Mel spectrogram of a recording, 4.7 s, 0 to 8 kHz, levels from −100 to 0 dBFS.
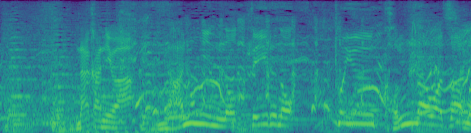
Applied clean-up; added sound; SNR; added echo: none; Gunshot, gunfire; 20 dB; none.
